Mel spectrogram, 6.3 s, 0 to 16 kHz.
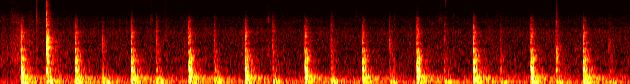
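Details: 2011 Ford Ranger, wheel off ground, rocking wheel by hand; hollow thunk about every half second from worn upper ball joint in upper A-arm, causing steering wander, not tie rod or wheel bearings.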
